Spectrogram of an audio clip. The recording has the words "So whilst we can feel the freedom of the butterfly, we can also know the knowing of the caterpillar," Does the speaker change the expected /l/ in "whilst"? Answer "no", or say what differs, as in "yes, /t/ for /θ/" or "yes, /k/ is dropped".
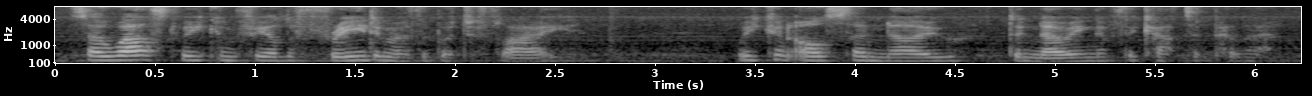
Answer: no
